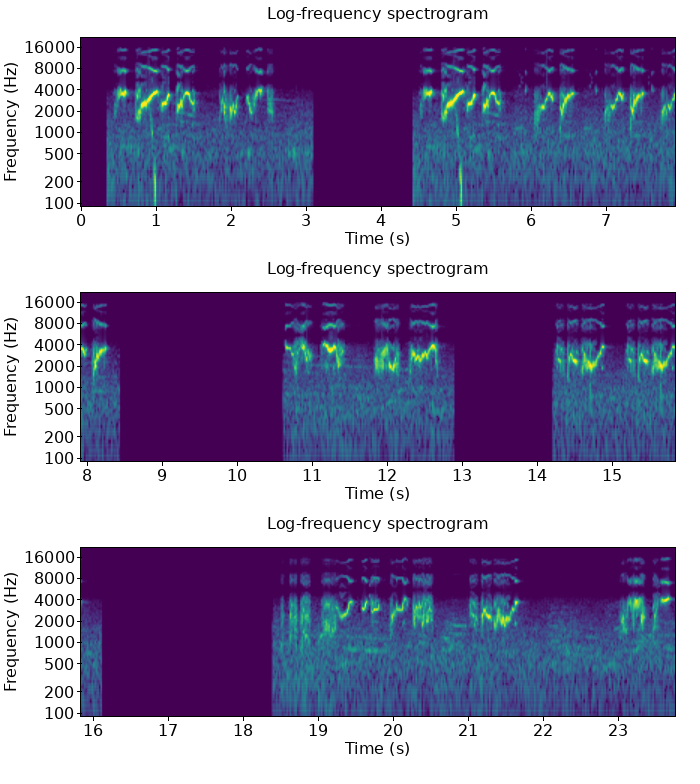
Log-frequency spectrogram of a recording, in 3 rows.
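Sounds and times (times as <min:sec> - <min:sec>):
African starling singing with whistled notes: 0:00.4 - 0:02.8, 0:04.5 - 0:08.4, 0:10.6 - 0:12.8, 0:14.2 - 0:16.0, 0:18.6 - 0:21.8, 0:23.0 - 0:23.7.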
